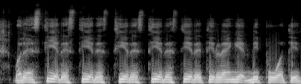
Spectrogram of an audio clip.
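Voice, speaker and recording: In a Jamaican accent, a man with a fairly low pitch and a dark, mellow tone speaks with fairly even intonation. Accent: Jamaican Patois-inflected English. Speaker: YouTube vlogger. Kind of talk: casual monologue commentary.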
